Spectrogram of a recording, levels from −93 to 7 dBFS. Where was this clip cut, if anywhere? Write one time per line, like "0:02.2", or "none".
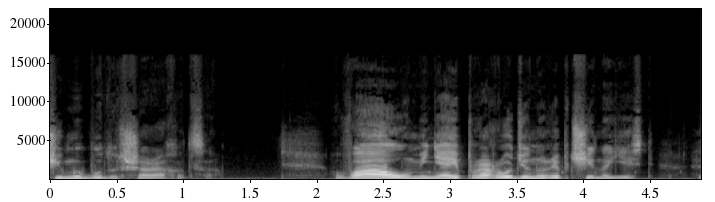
none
